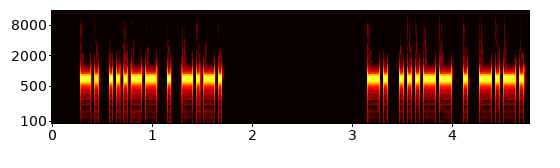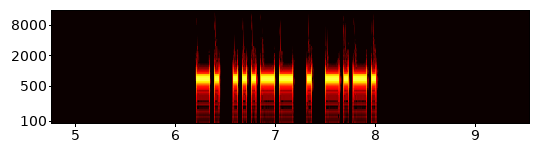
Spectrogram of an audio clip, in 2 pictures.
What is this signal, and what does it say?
Morse code, heard as a keyed tone, about 30 wpm, 700 Hz. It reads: N3EC N3EC N3EC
